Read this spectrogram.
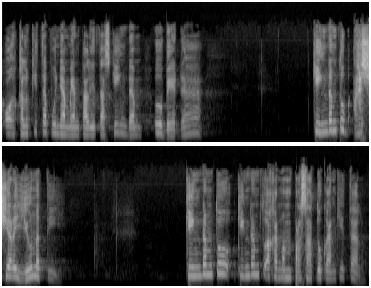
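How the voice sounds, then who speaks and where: A man with an Indonesian accent preaching a sermon in a church, animated and full of rhetorical questions, with English words mixed in. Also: high voice. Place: church hall. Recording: long hall reverb.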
